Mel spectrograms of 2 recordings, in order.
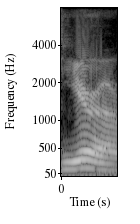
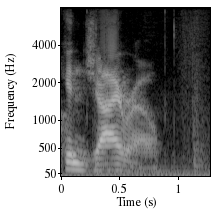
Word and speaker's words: gyro: it's like you it's like you know it's pronounced Euro right it's like yes but I'm American so I'm gonna call it a gyro because also gyro sounds cooler no offense yep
